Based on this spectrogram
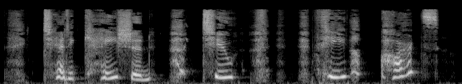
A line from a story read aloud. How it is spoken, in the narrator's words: said between breaths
